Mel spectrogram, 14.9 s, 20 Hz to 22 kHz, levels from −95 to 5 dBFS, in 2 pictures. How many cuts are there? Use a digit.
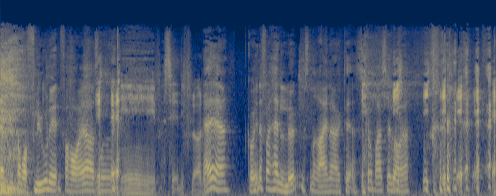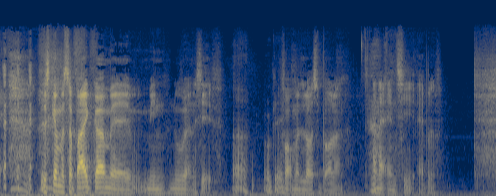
1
